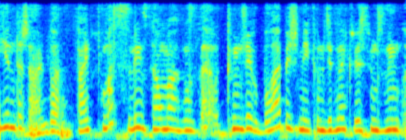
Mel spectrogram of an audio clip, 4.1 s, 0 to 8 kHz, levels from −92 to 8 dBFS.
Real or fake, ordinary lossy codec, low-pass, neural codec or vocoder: fake; none; 7.2 kHz; codec, 24 kHz, 0.9 kbps, WavTokenizer, medium speech release version 2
